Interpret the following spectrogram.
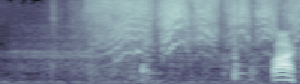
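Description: Long carbon fishing pole being shipped back with a hooked fish on, sliding and rubbing with a zip-like rasp that builds from about half a second in.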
